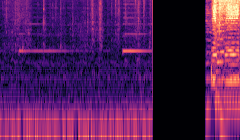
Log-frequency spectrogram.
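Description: Car cabin noise while driving slowly on a wet dirt road: a steady low rumble, with a high electronic beep sounding twice, one long and one short. The sound cuts off to silence about one and a half seconds in.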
